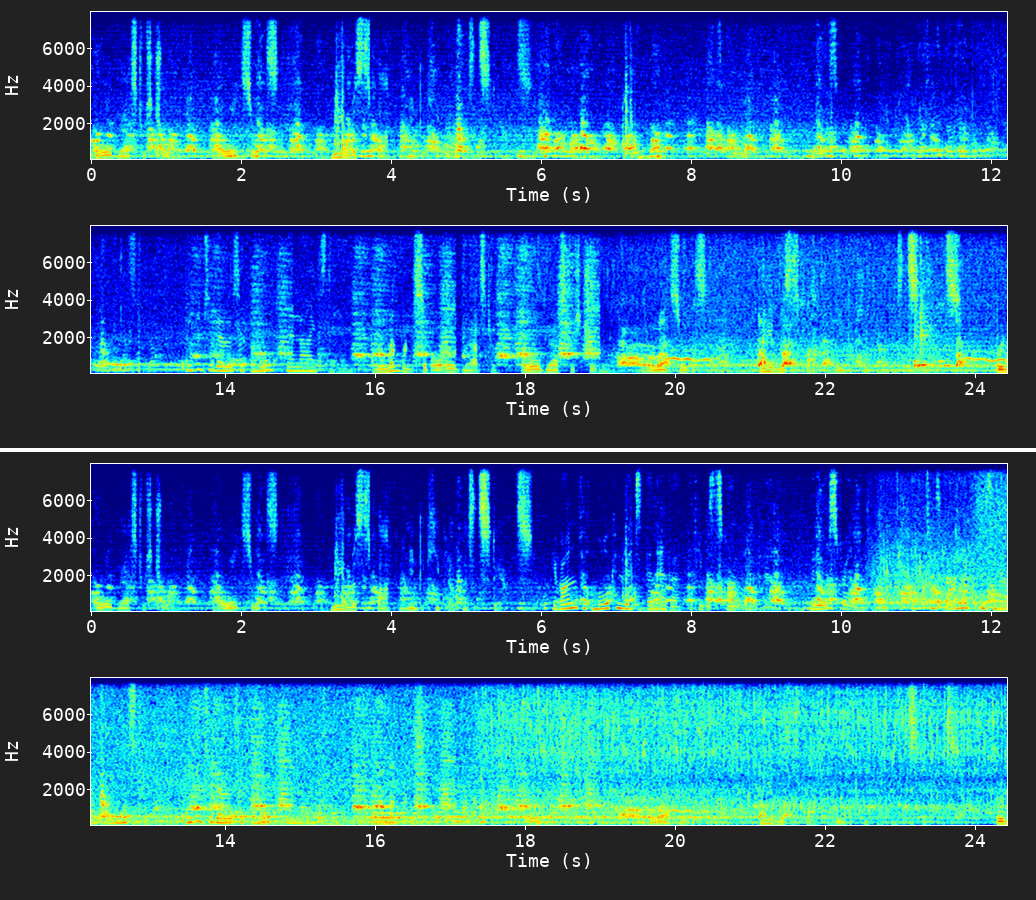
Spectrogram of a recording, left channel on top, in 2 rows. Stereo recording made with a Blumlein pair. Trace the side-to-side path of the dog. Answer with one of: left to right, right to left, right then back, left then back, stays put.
right then back.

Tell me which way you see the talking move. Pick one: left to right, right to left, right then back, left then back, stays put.
right then back.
